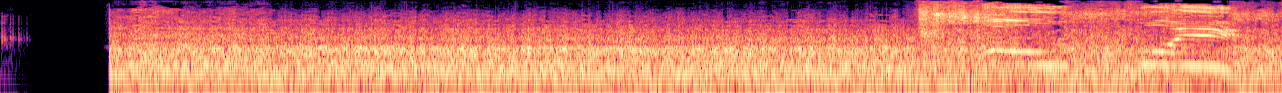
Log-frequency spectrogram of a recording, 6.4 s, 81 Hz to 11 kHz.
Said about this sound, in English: On August 4th, a devastating explosion rocked Beirut, Lebanon. The blast killed more than 100 people and injured thousands. The explosion likely originated at a warehouse that stored thousands of tons of ammonium nitrate, a fertilizer chemical.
